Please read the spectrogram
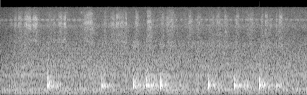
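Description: Marker pen writing on a whiteboard: a series of short, irregular taps and strokes of the felt tip against the board.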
